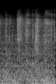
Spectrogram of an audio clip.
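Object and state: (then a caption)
Topwater fishing lure with internal rattle. A plastic topwater walker fishing lure is shaken, and the rattle inside it gives a loud, bright clattering over a steady low background. The rattle sounds as it should.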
